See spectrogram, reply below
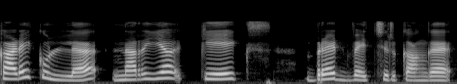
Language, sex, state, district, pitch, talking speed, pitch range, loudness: Tamil, female, Tamil Nadu, Nilgiris, 220 Hz, 65 wpm, 195-255 Hz, -18 LUFS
